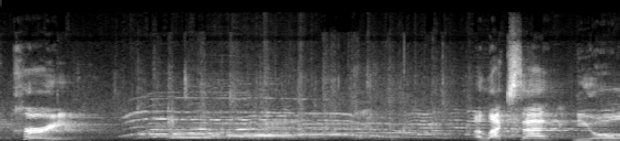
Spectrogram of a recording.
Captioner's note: audience cheering; audience applauding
